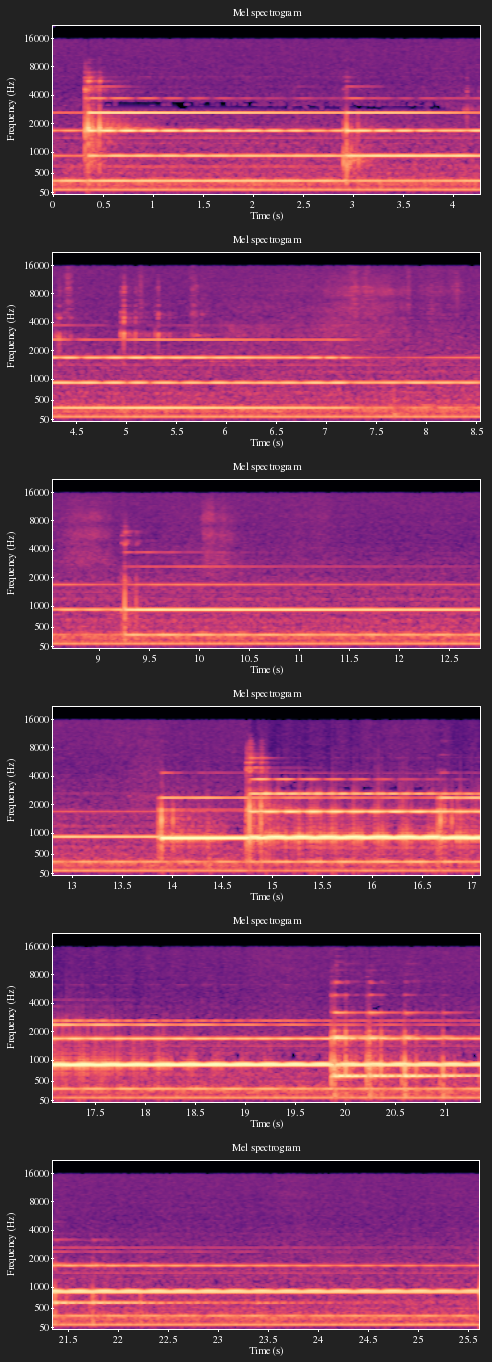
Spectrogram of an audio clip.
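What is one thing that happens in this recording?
Metal singing bowls are struck and ring out with long, clear, slowly fading tones.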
